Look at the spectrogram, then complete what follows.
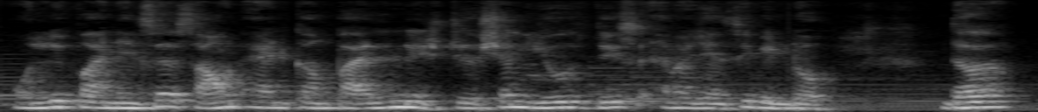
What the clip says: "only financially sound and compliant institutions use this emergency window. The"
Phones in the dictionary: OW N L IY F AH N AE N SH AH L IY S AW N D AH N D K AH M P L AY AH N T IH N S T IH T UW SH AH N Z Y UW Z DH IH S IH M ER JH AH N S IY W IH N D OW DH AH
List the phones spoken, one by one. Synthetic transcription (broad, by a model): OW N L IY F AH IH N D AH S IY S AW N D AH N D K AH M P AY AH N IH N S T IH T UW SH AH N Y UW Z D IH S IH M ER JH AH N S IY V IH N D OW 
